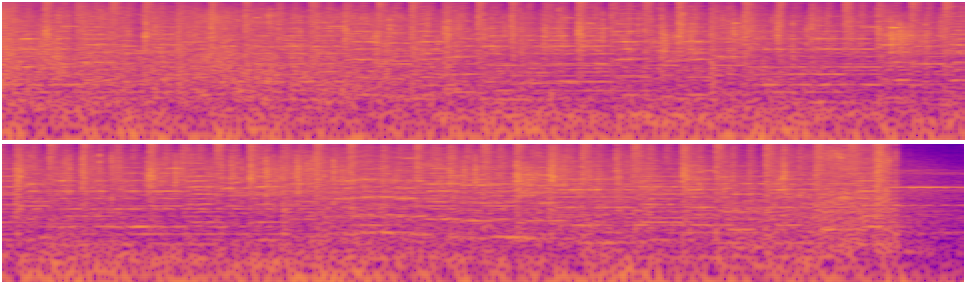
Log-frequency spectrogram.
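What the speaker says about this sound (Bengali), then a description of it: "ও নো, বুম, পালাও এখান থেকে।" A bomb blast in a Bengali police drama comes through as a loud, dense roar with repeated crashing bursts that stays heavy for nearly ten seconds before cutting off abruptly near the end, with no talking over it.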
